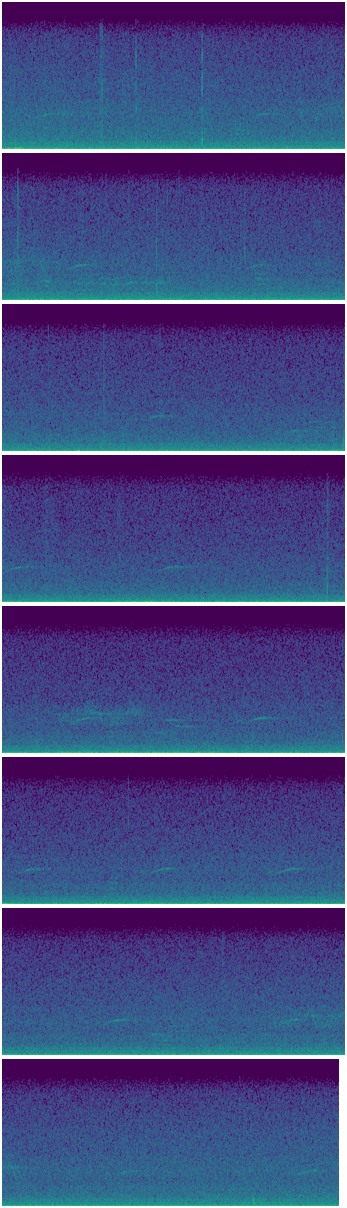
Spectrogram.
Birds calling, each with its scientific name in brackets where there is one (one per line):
Common Yellowthroat (Geothlypis trichas)
Eastern Wood-Pewee (Contopus virens)
White-breasted Nuthatch (Sitta carolinensis)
